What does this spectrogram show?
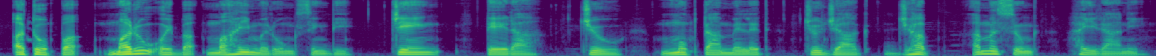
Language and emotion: Manipuri, neutral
